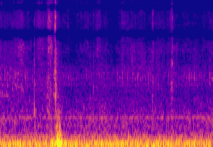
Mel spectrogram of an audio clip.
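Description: Baseball trading cards handled in nitrile-gloved hands, with one sharp click about half a second in and a few faint ticks after, over a steady low hum.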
